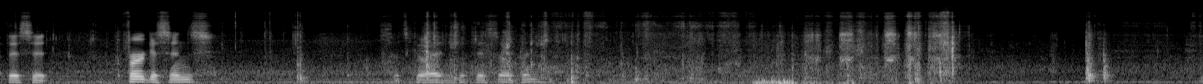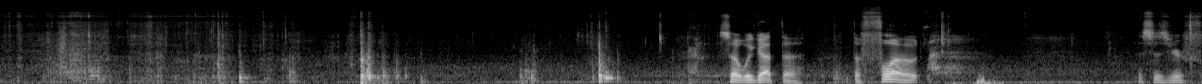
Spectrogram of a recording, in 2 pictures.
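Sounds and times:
cardboard rubbing and scraping: 0:03.8 - 0:09.7, 0:12.0 - 0:15.6.

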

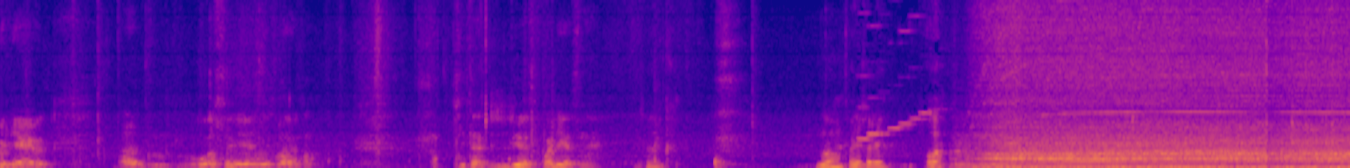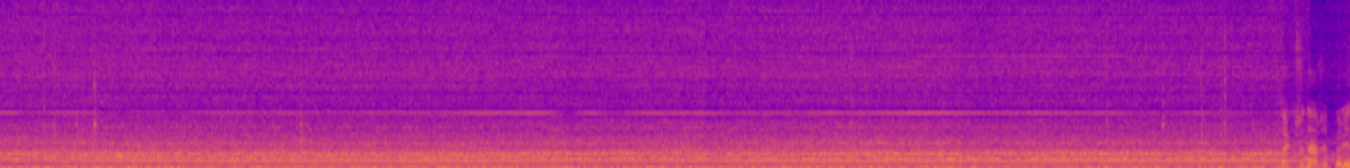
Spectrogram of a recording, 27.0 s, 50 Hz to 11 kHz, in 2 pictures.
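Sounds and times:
vacuum cleaner running: 0:09.5 - 0:27.0.

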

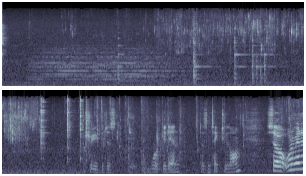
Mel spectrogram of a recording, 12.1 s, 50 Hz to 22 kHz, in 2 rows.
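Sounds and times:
faint steady hum: 0:00.0 - 0:12.0
liquid pouring onto cloth: 0:03.6 - 0:06.8
glass clinks: 0:04.6 - 0:05.5.

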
